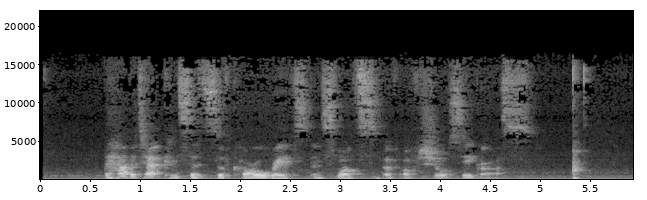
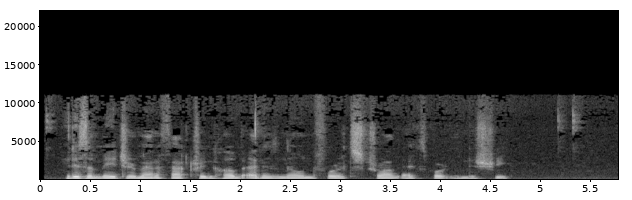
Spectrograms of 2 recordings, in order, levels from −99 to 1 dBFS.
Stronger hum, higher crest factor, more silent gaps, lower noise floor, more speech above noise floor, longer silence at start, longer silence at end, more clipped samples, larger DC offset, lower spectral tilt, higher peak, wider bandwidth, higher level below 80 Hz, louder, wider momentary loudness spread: second, none vs 60 Hz at -40 dBFS; about the same, 18 dB vs 20 dB; neither; second, -45 dBFS vs -56 dBFS; second, 22 dB vs 32 dB; about the same, 0.05 s vs 0.05 s; second, 0 s vs 0.45 s; neither; neither; about the same, -5 dB/octave vs -5.5 dB/octave; about the same, -6 dBFS vs -6 dBFS; first, 16.5 kHz vs 11.5 kHz; first, -44 dBFS vs -56 dBFS; about the same, -24 LUFS vs -25 LUFS; about the same, 13 LU vs 13 LU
